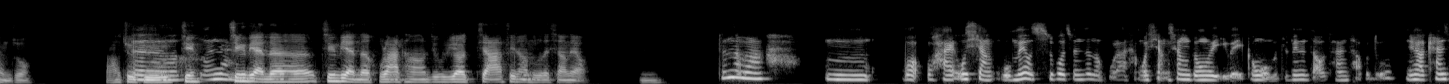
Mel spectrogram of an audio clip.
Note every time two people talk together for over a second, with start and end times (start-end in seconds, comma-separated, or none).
1.3-2.6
